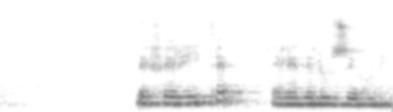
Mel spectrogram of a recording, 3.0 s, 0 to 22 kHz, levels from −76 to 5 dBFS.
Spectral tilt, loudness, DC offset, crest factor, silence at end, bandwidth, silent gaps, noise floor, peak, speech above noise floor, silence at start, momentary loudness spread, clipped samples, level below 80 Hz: -5.5 dB/octave; -37 LUFS; under 0.1%; 14 dB; 0 s; 13 kHz; none; -76 dBFS; -24 dBFS; 39 dB; 1.05 s; 8 LU; under 0.1%; under -90 dBFS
